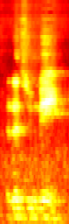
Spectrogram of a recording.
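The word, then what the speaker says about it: résumé: So repeat it with me, it is resume.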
